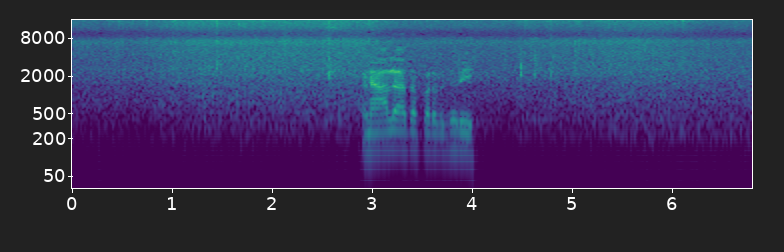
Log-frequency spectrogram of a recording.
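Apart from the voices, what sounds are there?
rain falling outdoors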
